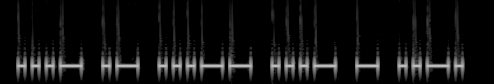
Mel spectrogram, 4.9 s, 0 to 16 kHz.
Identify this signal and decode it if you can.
Morse code, heard as a keyed tone, about 17 wpm, 700 Hz. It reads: VA3VTF
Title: DXCC-100 Call Signs - 6 Characters - Repeated 2x - 17wpm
